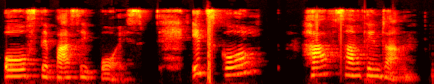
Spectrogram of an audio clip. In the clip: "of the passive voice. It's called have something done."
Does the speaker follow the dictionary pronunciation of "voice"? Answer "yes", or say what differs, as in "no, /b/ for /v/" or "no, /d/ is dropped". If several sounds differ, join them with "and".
no, /b/ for /v/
